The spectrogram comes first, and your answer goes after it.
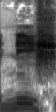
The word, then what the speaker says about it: niche: audience obviously my my Niche is and I say Niche because it's the right way of pronouncing it you know is musicians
